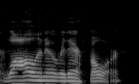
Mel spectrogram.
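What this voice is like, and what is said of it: Imitated Southern accent. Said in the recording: “That's how my mom sounds... accent”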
